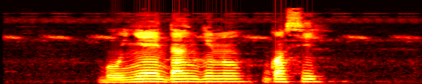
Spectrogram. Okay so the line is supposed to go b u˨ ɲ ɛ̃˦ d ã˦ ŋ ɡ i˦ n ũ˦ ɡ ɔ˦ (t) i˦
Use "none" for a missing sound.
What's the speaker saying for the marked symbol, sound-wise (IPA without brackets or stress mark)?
s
